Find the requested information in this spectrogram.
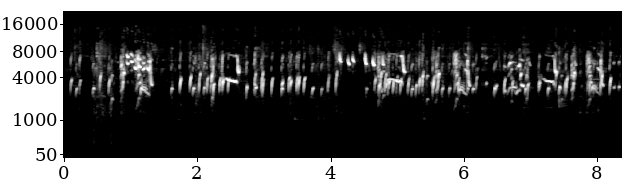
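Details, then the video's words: A European goldfinch delivers a long, rambling song of quick metallic twitters, tinkles and a few drawn-out whistled slurs, in bursts separated by short gaps. "Best guide for teaching and motivating songbirds - Goldfinch"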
